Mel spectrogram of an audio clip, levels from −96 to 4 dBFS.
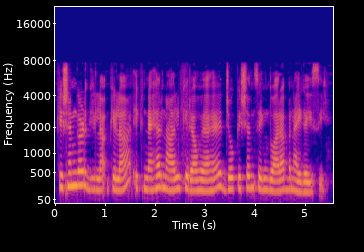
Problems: background sounds at intervals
